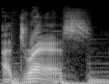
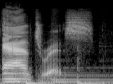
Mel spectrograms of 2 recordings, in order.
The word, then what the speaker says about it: address: Puedes decir address o si no, address. ¿Notas la diferencia en la vocal de la primera sílaba? En la primera opción, la vocal es address. En la segunda opción, la vocal es una A que se ríe, para la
